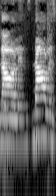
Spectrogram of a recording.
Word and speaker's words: New Orleans: You're not supposed to say New Orleans. Okay. New Orleans, baby. That's how the locals I will say it like somebody from Los Angeles.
